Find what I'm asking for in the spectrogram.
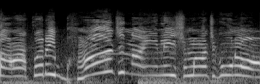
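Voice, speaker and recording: An extremely high, cartoonish character voice comes through noticeable background noise. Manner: excited, eager.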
